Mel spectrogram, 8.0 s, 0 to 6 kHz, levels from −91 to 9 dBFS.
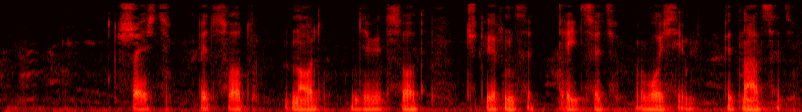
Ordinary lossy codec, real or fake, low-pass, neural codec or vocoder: MP3, 32 kbps; fake; 5.4 kHz; codec, 16 kHz in and 24 kHz out, 2.2 kbps, FireRedTTS-2 codec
